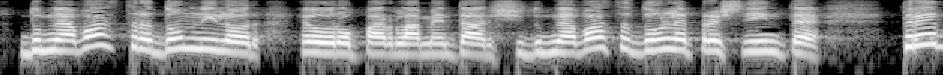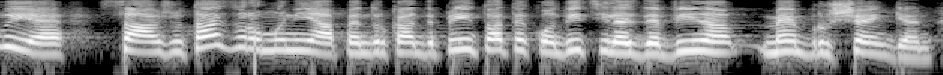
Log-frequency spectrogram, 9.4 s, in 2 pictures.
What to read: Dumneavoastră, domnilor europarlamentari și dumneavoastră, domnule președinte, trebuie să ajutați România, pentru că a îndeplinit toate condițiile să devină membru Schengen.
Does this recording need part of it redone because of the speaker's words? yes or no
no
